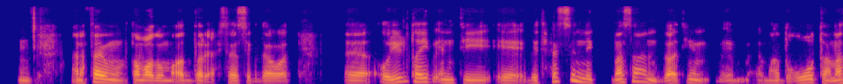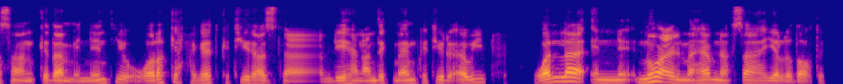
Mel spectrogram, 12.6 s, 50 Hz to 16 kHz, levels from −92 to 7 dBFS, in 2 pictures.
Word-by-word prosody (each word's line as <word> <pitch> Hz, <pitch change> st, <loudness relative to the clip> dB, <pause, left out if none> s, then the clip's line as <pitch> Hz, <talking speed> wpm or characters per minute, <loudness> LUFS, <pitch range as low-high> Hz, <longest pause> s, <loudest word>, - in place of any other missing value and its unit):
إمم، 110 Hz, -, -4 dB, 0.3 s
أنا -, -, 0 dB
فاهمِك 130 Hz, -9 st, +5 dB
طبعًا 115 Hz, 0 st, +4 dB
ومقدر 110 Hz, 0 st, 0 dB
إحساسِك 115 Hz, -2 st, -3 dB
دوّة. 100 Hz, -1 st, -1 dB, 0.4 s
آآ، 110 Hz, -2 st, 0 dB
قولي 130 Hz, +4 st, +2 dB
لي 175 Hz, -, -4 dB
طيب 165 Hz, -1 st, +1 dB
أنتِ 125 Hz, -1 st, -4 dB
آآ 115 Hz, -1 st, -1 dB, 0.4 s
بتحسي 125 Hz, -, -3 dB
إنِك 150 Hz, -9 st, -2 dB
مثلًا 175 Hz, -, -1 dB
دلوقتي -, -, +1 dB
م 240 Hz, -, -5 dB, 0.4 s
مضغوطة 110 Hz, +4 st, -3 dB
مثلًا 115 Hz, -2 st, -1 dB
كده 115 Hz, -, +3 dB
إن 105 Hz, -1 st, -2 dB
أنتِ 120 Hz, +4 st, -2 dB
وراكِ -, -, 0 dB
حاجات -, -, -2 dB
كتيرة -, -, -4 dB
عايزة -, -, 0 dB
تعمليها 95 Hz, +4 st, -2 dB
عندِك 115 Hz, +4 st, -1 dB
مهام 115 Hz, +3 st, 0 dB
كتير 130 Hz, +1 st, -4 dB
أوي، 135 Hz, +4 st, 0 dB, 0.4 s
والّا 180 Hz, 0 st, +7 dB
إن 120 Hz, -1 st, -1 dB
نوع 170 Hz, +7 st, +7 dB
المهام 125 Hz, 0 st, +1 dB
نفسها 115 Hz, +1 st, -1 dB
هي 110 Hz, +1 st, -2 dB
اللي 100 Hz, -, -2 dB
ضاغطِك؟ -, -, -3 dB
120 Hz, 190 wpm, -25 LUFS, 110-135 Hz, 0.4 s, والّا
